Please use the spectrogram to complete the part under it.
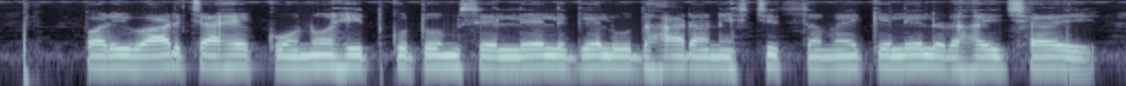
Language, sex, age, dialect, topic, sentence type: Magahi, male, 25-30, Western, banking, statement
